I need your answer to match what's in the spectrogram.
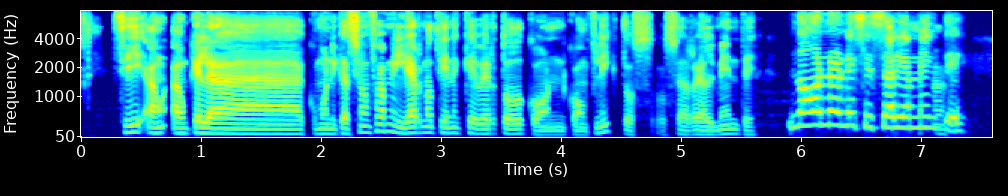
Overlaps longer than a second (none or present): none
